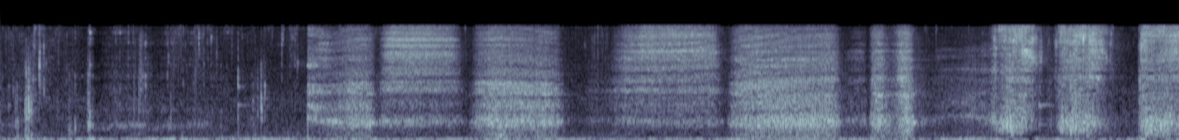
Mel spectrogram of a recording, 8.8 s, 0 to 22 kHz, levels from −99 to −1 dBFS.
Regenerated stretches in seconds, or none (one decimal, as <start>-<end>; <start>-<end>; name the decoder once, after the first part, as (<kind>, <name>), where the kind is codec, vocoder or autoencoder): 0.0-3.6 (vocoder, BigVGAN v2); 7.8-8.8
